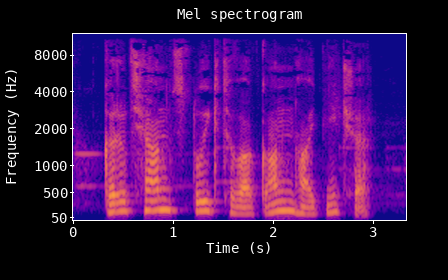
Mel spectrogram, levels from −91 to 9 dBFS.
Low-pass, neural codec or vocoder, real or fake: 10.8 kHz; none; real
